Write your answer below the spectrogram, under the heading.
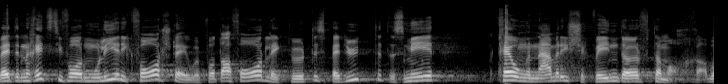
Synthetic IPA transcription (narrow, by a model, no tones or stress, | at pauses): ʋɛd̪əɾnəχjɪt͡sd̥iəfɔɾmuliəɾikfɔːɾʃtɛwətʋod̥ɑːfɔːɾlɪk̚t̪ʋʏːɾddɑsb̥edyt̪ːəd̥ɑsmɪːɾ | kʰɛʊŋəɾnæməɾiʃəkʋɪnd̪œɾft̪əmɑ̰χːə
